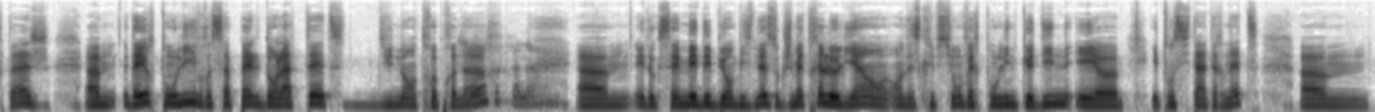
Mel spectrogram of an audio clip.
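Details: Adult speaker; ordinary speech.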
